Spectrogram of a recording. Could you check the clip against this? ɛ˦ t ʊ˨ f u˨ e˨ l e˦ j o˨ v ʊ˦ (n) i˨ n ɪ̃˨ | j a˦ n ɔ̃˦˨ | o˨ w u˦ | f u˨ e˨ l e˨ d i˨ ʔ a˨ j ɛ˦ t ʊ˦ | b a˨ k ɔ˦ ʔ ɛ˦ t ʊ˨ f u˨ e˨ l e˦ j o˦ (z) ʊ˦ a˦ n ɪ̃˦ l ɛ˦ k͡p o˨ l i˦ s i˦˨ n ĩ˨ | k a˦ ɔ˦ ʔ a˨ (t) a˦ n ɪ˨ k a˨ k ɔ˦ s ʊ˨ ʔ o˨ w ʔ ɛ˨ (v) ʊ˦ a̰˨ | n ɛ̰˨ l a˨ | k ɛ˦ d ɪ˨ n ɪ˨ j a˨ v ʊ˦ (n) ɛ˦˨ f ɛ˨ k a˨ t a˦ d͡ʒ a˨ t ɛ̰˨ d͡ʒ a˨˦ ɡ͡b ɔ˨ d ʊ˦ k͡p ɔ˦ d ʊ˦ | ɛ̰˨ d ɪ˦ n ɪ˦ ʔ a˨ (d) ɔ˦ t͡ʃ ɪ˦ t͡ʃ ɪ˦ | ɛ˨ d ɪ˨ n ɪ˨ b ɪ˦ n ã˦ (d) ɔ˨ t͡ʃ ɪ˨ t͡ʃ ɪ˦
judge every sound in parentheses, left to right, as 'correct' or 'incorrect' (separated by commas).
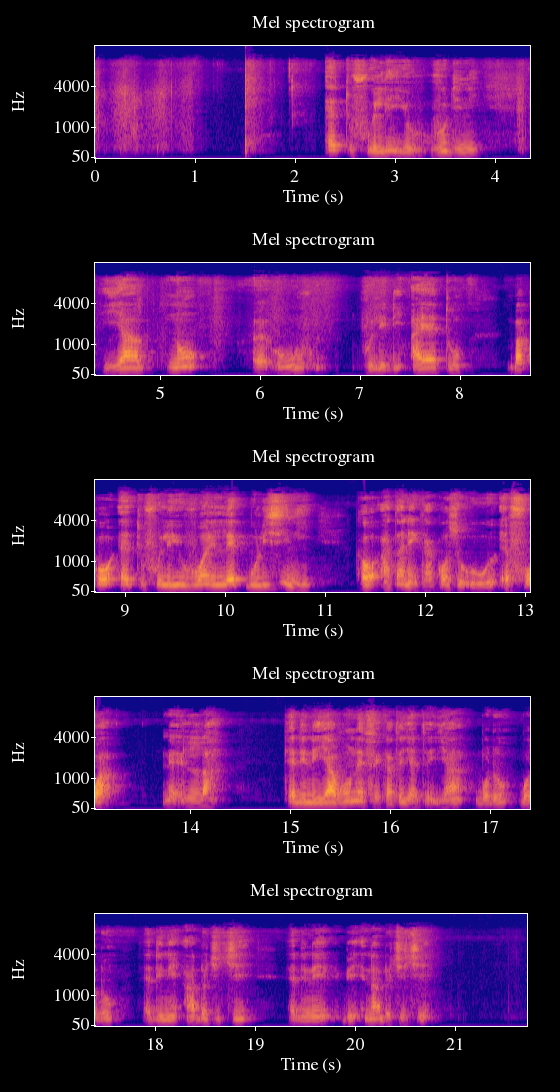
incorrect, incorrect, correct, incorrect, correct, correct, correct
